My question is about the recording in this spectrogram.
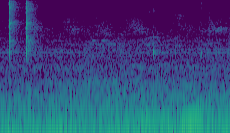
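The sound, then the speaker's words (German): Two crisp plastic clicks from fidget cube buttons in quick succession at the start, followed by a quiet stretch of faint hum. “Sie hat meinen Fidget-Würfel in der Hand.”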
